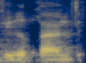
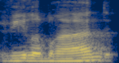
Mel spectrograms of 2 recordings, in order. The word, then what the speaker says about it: Willebrand: So how I like to remember it, von Willebrand, VWD. So von, vessel. So my primary bleeding is affected. Okay. V, now it's the W here is pronounced in the German way, so it's V.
